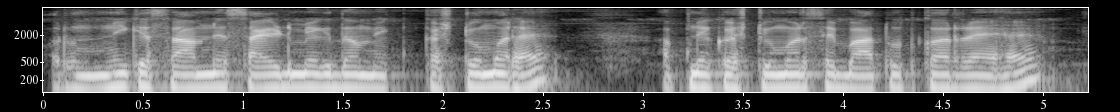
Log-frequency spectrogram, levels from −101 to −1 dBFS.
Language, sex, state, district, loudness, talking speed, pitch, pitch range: Hindi, male, Bihar, West Champaran, -17 LUFS, 185 wpm, 135 Hz, 130-140 Hz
